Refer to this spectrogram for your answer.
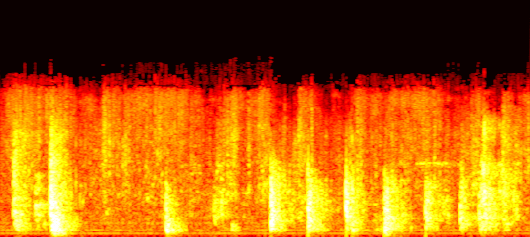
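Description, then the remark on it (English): A door is shut and bolted: a series of sharp wooden thuds and metallic clunks, irregularly spaced, with shuffling movement between them and no voices. “I was just bolting the door.”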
